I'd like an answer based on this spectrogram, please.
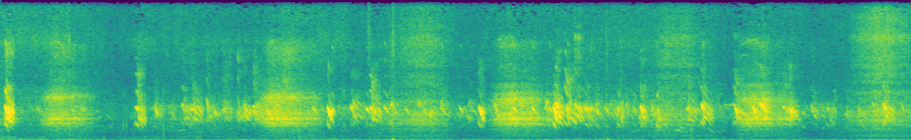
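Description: A flock of birds calling, faint: many short, harsh calls overlapping in a continuous chatter.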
